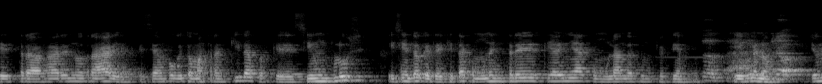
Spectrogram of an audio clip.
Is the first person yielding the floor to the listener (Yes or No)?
Yes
